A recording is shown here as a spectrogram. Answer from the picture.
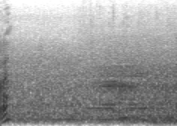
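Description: Steady hum of distant city traffic, growing slightly louder about a second in.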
